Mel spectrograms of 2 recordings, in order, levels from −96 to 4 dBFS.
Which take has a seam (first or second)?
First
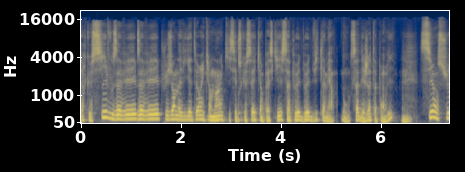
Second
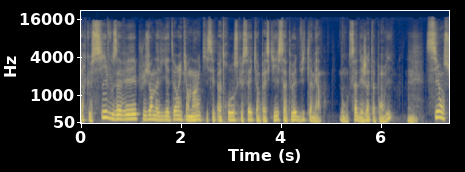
first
